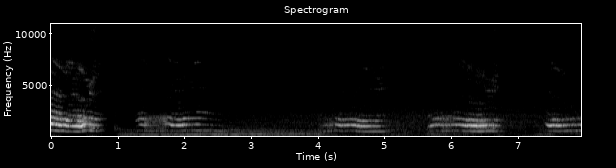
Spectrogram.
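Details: Male domestic cat in heat calling to attract female cats, a run of long, wavering yowls with strong harmonics, separated by a lower, softer murmuring growl between calls.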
